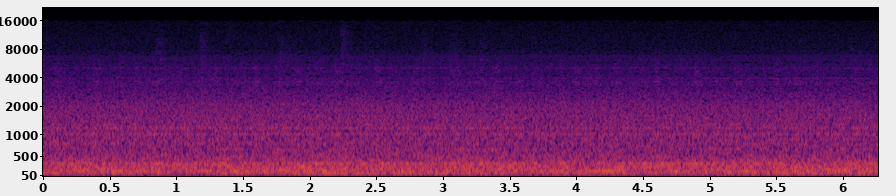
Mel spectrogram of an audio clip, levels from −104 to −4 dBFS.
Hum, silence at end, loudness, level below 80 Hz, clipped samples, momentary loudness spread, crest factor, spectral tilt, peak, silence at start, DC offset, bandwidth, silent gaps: none; 0 s; -49 LUFS; -68 dBFS; under 0.1%; 1 LU; 14 dB; -6.5 dB/octave; -36 dBFS; 0 s; under 0.1%; 16 kHz; none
